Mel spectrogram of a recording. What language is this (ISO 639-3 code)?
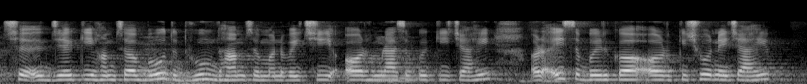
mai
